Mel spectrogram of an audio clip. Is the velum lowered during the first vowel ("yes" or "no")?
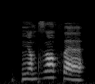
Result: yes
